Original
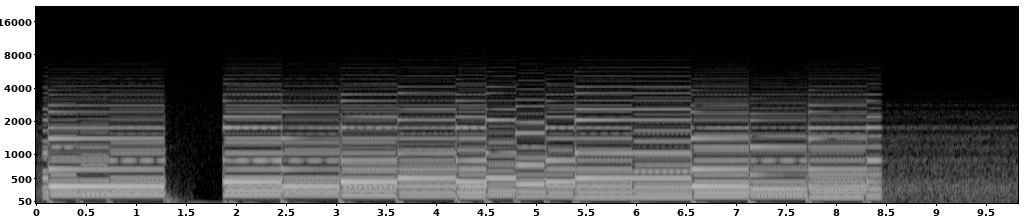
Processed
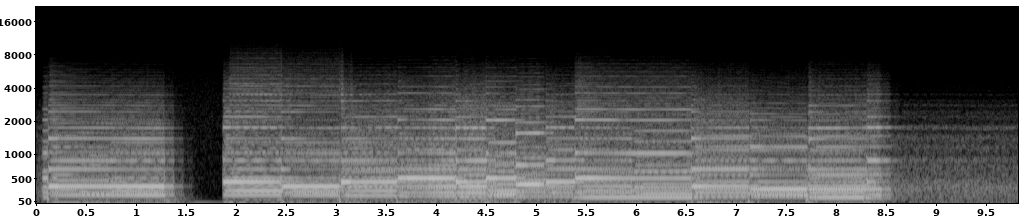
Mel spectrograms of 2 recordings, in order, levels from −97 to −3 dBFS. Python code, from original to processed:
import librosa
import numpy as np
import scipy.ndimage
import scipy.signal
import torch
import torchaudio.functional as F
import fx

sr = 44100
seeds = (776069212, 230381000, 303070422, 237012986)

p1 = fx.vibrato(x, sr, rate_hz=0.61, depth_cents=6.1)
p2 = fx.rider(p1, sr, range_db=10, speed_s=0.5)
p3 = p1 + (p2 * librosa.db_to_amplitude(-3.0))
p4 = fx.high_shelf_res(p3, sr, hz=2700.0, db=11.5, q=1.5, at=(1.93, 3.07))
p5 = 10.0 ** (-26.5 / 20.0) * np.tanh(p4 / 10.0 ** (-26.5 / 20.0))
p6 = fx.air_absorb(p5, sr, metres=64.0)
p7 = fx.echo_feedback(p6, sr, ms=93, feedback_pct=22, wet_db=-8.0)
y = fx.env_flatten(p7, sr, amount_pct=100, at=(3.92, 5.03))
